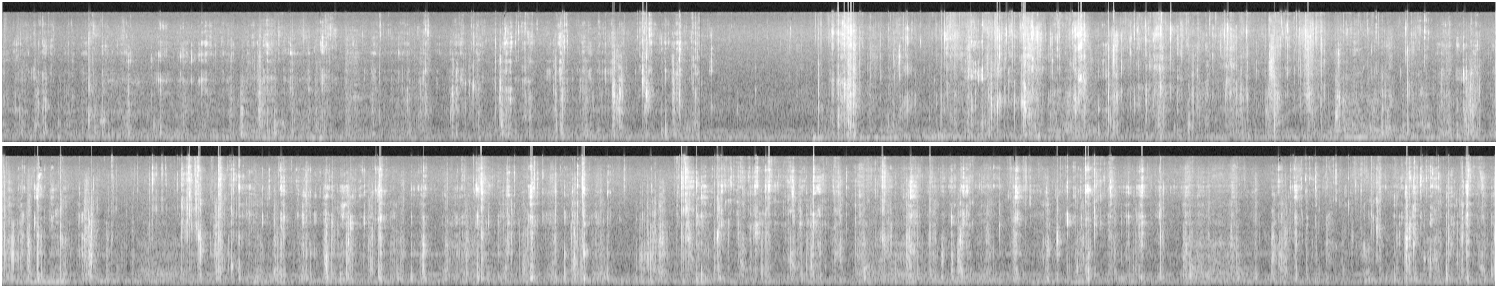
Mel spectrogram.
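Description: Close-miked chewing of cheese-sauce-covered croissant pepperoni pizza: wet, sticky mouth sounds, lip smacks and crunchy bites in a dense, irregular run of clicks. The sounds get louder and busier about eight seconds in.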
